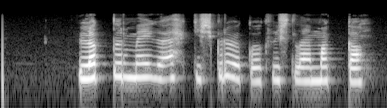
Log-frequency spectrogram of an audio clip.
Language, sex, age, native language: Icelandic, female, 11, Icelandic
